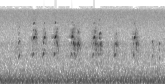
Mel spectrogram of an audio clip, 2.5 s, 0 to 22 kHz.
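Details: Bald eagles at a cliffside nest high above the ocean at Two Harbors, on 26 April 2022, the day an eaglet was rescued and returned to the nest; a series of thin, high chirps, about ten in under three seconds, over a soft wind-like background.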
